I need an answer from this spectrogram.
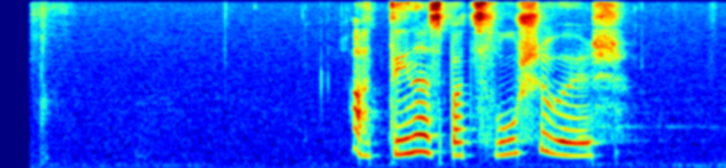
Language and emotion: Russian, neutral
